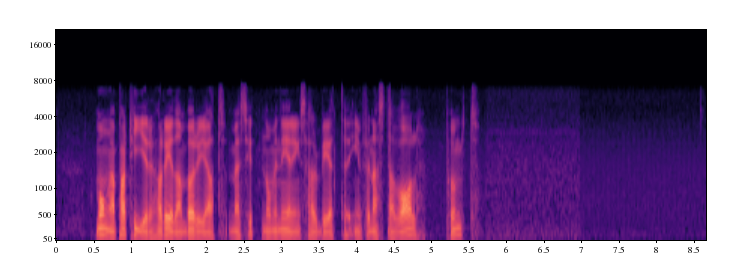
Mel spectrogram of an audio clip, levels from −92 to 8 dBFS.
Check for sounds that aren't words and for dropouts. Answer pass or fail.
pass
